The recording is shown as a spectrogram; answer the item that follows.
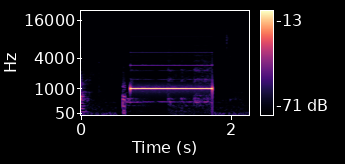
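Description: A short click, then a single steady beep at about 1 kHz lasting just over a second that cuts off cleanly. It is a censor-style bleep edited over a fumbled line.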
